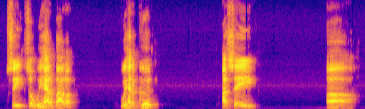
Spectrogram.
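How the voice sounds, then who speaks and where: A man speaks at a medium pitch and a very slow pace, his pitch swinging very widely, with long, frequent pauses. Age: 60s. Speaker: commentary channel host. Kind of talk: casual monologue. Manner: halting, with frequent fillers.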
